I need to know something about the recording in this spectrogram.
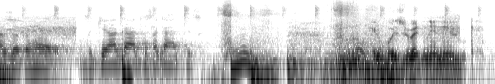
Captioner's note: imitates engine revving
